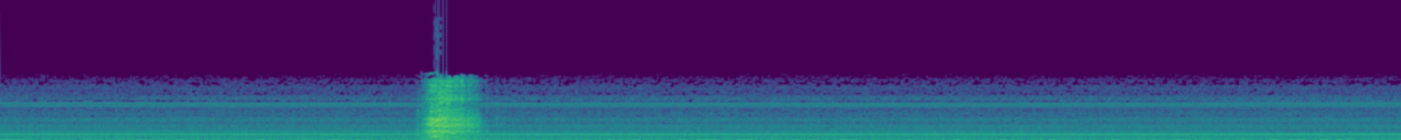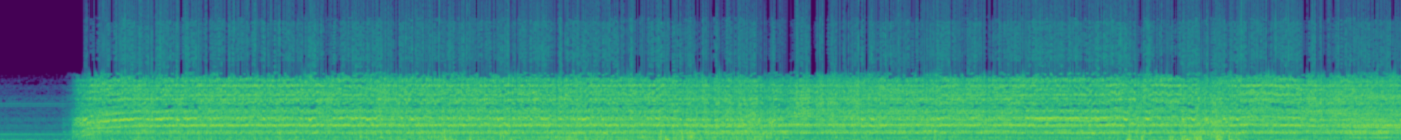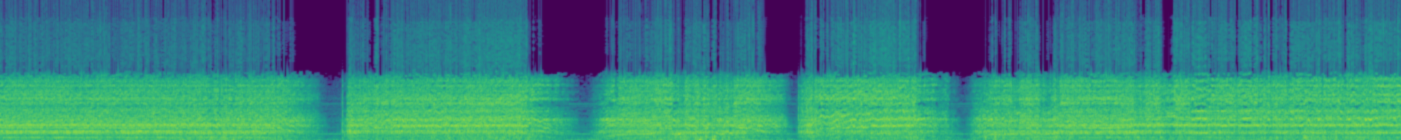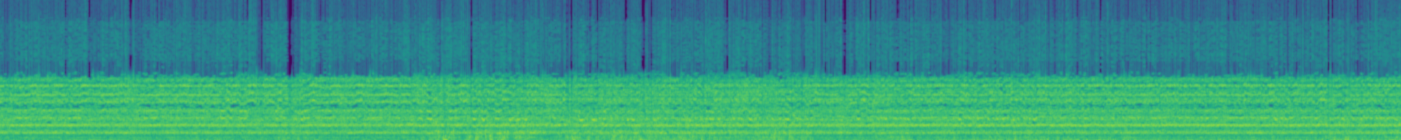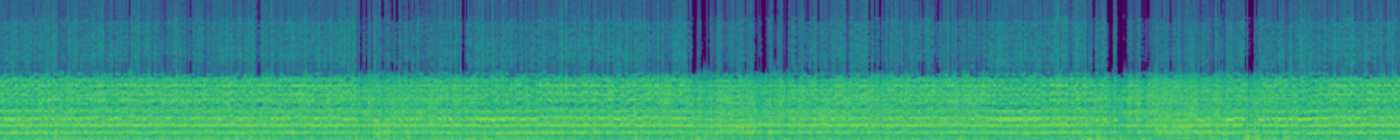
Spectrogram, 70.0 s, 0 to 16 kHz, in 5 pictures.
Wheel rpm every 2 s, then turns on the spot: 0, 0, 0, 0, 0, 0, 20, 200, 230, 230, 220, 230, 230, 210, 200, 130, 120, 140, 140, 220, 230, 240, 230, 230, 230, 230, 240, 230, 230, 230, 230, 230, 230, 220, 230.
none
